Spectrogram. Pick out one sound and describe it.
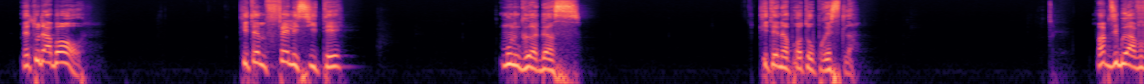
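A man speaks closely into a microphone in short, emphatic bursts with pauses between.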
